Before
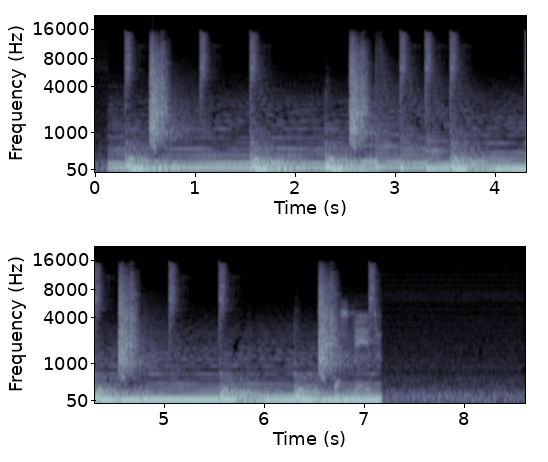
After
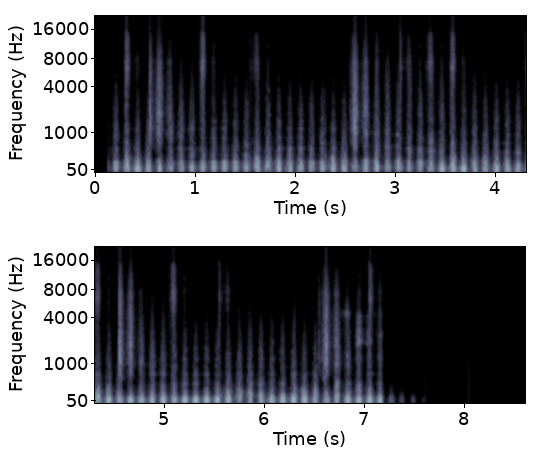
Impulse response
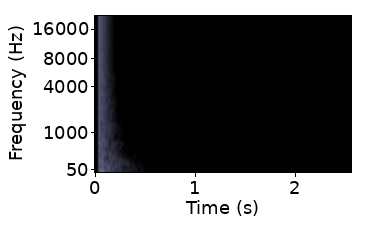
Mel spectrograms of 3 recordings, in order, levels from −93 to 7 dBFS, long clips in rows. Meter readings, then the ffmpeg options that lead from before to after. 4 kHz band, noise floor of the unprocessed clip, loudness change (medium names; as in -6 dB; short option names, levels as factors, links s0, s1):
-13.0 dB, -53 dBFS, -12.0 dB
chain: -filter_complex "[0:a]aeval=exprs='sgn(val(0))*max(abs(val(0))-0.00841,0)':c=same,flanger=delay=6.1:depth=8.2:regen=-53:speed=1.2:shape=triangular,acompressor=threshold=0.0316:ratio=6,asplit=2[s0][s1];[s1]lowpass=f=7800:t=q:w=8.5[s2];[1:a]atrim=start_sample=2205[s3];[s2][s3]afir=irnorm=-1:irlink=0,volume=0.141[s4];[s0][s4]amix=inputs=2:normalize=0,aeval=exprs='val(0)*pow(10,-32*(0.5-0.5*cos(2*PI*9.2*n/s))/20)':c=same,volume=1.33"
